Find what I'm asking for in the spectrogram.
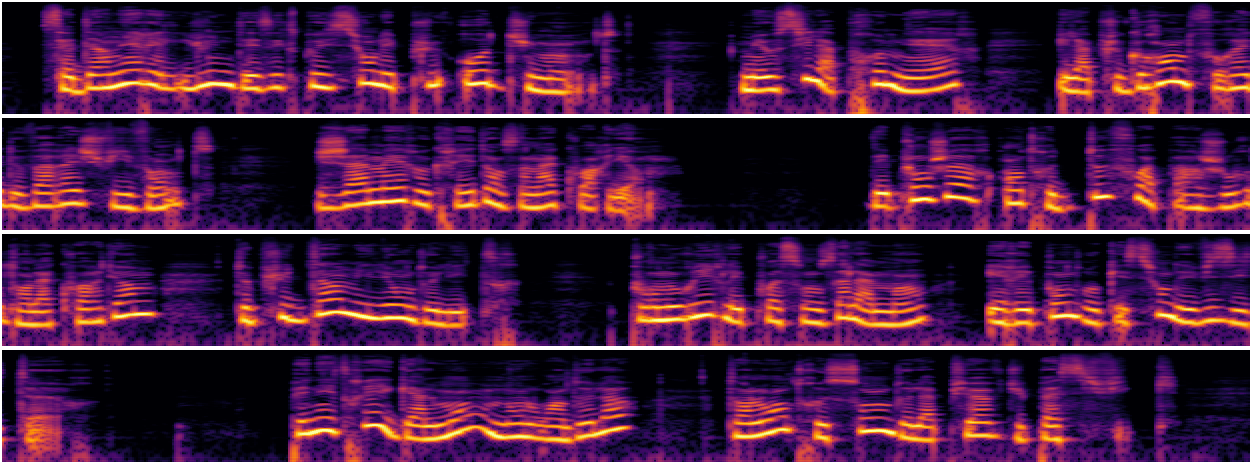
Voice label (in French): french f narration; voice demos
